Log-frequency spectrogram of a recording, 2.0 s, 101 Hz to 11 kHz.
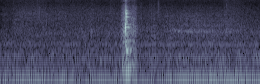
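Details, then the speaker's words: Ford Focus Mk1 while driving: a single sharp knock from the rear over steady low road rumble, caused by worn, loose rear sway bar bushings that could not be tightened. "so if you can hear that knocking that knocking is coming from the rear sway bar basically it's not tied down properly and today i'm going to fix that"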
